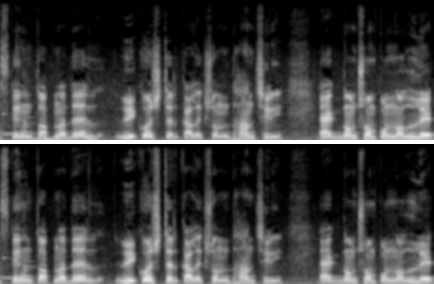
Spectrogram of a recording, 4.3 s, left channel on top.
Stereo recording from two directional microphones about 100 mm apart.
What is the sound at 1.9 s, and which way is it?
Speech, 45° right (ahead or behind).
